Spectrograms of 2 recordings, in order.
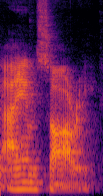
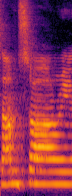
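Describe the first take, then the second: First: It sounds sincere and heartfelt. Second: It sounds quick and dismissive.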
